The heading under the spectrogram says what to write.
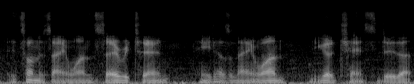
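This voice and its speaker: A man talks at a fairly quick pace in an Australian accent. His pitch is very deep and low, with ordinary variation. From Australia, Brisbane. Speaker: gaming youtuber. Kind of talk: casual gameplay commentary. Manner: hesitant, many fillers. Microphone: poor recording quality.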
